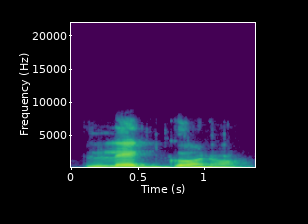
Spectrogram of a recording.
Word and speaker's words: leggono: Leggono. Perfecto. Entonces la GO vuelve a sonar go. Leggono.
